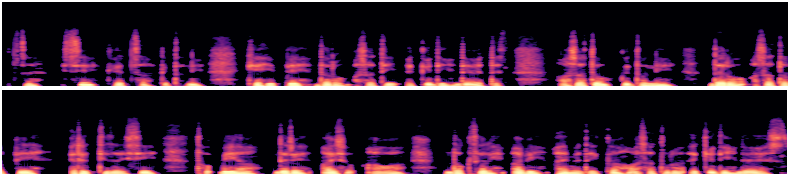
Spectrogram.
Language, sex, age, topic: Gamo, male, 18-24, government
